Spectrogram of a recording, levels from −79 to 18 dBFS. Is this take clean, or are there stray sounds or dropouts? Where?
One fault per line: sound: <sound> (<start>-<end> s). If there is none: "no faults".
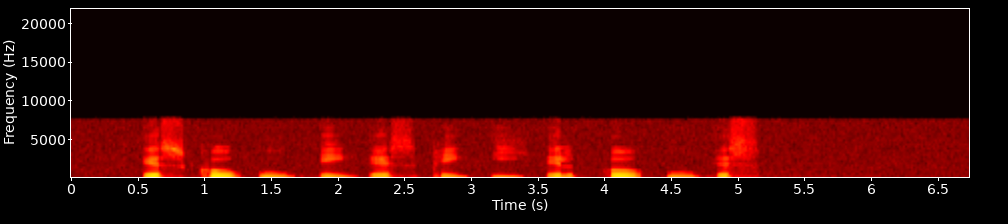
no faults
